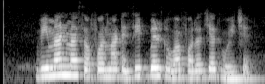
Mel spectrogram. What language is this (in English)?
Gujarati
